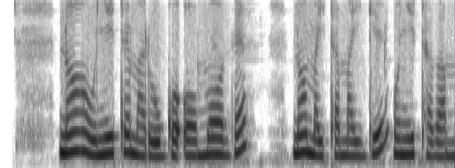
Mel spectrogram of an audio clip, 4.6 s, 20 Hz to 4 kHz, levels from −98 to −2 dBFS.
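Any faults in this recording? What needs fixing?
At 0.76 s there is a short stall from a late packet. It lasts until 0.84 s, just before "ũnyite marũngo o mothe". A packet missed its playout time, so the jitter buffer ran empty. The receiver stretched the last sound by 56 ms to fill the gap. When the packet arrived, playback resumed from the same point. No speech is lost. But the sound is held too long, with a faint buzz or dip, and the delay grows by 56 ms. The narrow band, with nothing above 4 kHz, fits a G.711 mu-law call path at 64 kbps. To prevent this, give the jitter buffer enough headroom to absorb late packets on this network.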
